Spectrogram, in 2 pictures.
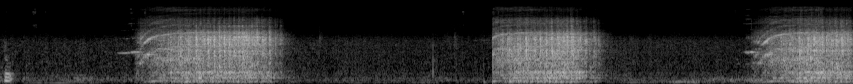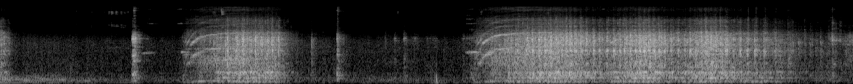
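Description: A sewing machine stitches a princess-cut blouse in several close, loud whirring runs of one to three seconds each, separated by short pauses, with a voice talking between the runs.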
